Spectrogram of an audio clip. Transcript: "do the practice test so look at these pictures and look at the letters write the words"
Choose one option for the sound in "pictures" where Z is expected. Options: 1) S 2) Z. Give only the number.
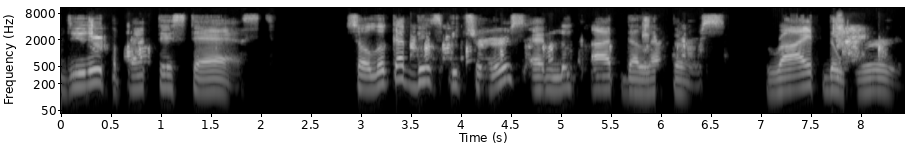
1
